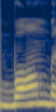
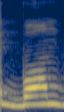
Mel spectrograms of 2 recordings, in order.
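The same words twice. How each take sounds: First: बॉम्ब ending in a sounded B; wrong pronunciation. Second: बॉम्ब ending on M, silent B; correct pronunciation. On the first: Teacher showing what not to say, बॉम्ब with final B. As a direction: release a B after the M in बॉम्ब. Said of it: "बॉम्ब ना बोले". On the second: Teacher giving the right form, बॉम्ब said "bom". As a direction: stop at the M in बॉम्ब, no B. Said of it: "बॉम्ब बोलेंगे". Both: Shown as a demonstration.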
